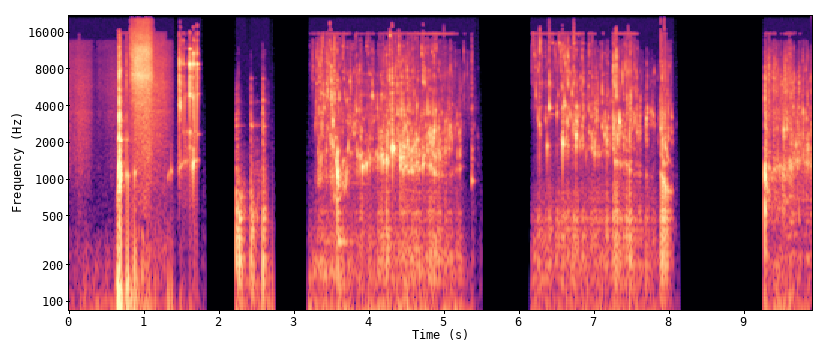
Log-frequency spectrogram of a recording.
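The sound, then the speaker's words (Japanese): Beer is poured into a glass at a shabu-shabu meal, in several splashy, fizzing bursts separated by short silent pauses, starting with a sharp loud splash and settling into steadier hissing streams. No one speaks. “ああそうだ、ビールお注ぎしますね。”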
